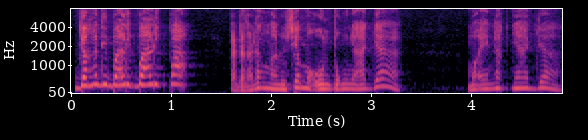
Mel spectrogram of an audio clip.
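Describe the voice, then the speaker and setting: Male pastor, animated sermon delivery, slightly high voice, lively pitch. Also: brisk, slightly rough. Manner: animated preaching, often addressing the congregation directly. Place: church hall.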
